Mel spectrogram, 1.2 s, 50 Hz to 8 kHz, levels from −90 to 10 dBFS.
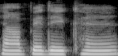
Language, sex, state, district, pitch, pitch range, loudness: Bhojpuri, female, Uttar Pradesh, Deoria, 180 Hz, 175-185 Hz, -14 LUFS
